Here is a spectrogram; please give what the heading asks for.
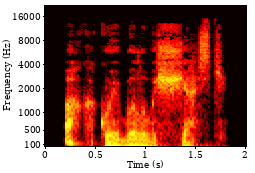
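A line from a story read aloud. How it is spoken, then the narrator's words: Tearful whisper. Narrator (Russian): прошептала она, и у нее хлынули слезы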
